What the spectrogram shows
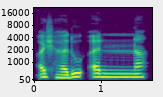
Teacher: نون مشدد آ رہا ہے نا پہ، تو نون مشدد میں 1 الف کی مقدار غنہ کریں گے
